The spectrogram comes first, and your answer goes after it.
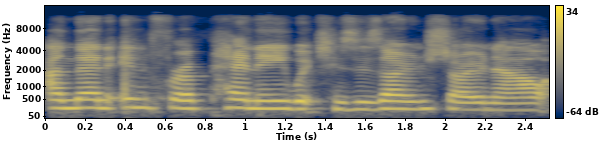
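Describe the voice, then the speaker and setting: Against a quiet background, a woman with a British accent talks loudly at a moderate pace, her high-pitched voice carrying a bubbly tone. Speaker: comedy sketch creator and actress. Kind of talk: casual interview chat.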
